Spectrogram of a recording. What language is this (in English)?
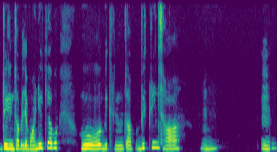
Nepali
